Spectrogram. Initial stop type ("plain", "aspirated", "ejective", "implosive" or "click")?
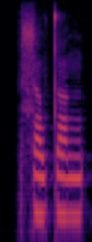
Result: plain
